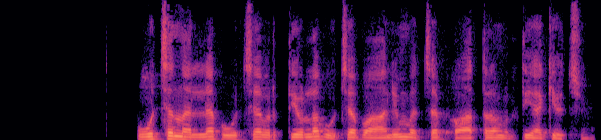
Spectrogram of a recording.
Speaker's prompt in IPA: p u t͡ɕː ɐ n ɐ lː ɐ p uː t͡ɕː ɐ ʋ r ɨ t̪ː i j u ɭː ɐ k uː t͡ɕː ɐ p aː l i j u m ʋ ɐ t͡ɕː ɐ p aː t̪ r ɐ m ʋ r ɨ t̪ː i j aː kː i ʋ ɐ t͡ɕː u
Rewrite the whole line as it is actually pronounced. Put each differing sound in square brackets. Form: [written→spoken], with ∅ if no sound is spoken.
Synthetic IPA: p [u→uː] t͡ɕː ɐ n ɐ lː ɐ p uː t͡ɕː ɐ ʋ r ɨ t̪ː i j u ɭː ɐ [k→p] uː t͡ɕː ɐ p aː l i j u m ʋ ɐ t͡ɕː ɐ p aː t̪ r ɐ m ʋ r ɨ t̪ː i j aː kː i ʋ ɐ t͡ɕː u

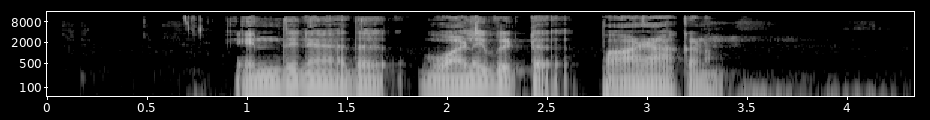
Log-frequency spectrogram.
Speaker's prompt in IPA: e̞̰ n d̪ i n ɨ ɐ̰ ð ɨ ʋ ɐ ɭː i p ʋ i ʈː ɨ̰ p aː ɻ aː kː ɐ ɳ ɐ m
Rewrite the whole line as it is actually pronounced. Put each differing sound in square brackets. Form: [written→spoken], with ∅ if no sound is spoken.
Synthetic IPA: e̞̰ n d̪ i n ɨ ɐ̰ ð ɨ ʋ ɐ [ɭː→ɭ] i [p→∅] ʋ i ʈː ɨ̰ p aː ɻ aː kː ɐ ɳ ɐ m

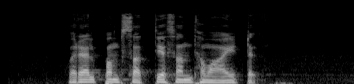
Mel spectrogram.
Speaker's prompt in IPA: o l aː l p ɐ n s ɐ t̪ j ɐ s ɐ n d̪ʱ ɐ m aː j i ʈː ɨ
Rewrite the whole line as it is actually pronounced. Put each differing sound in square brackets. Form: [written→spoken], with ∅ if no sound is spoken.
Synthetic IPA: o [l→ɾ] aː l p ɐ [n→m] s ɐ t̪ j ɐ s ɐ n d̪ʱ ɐ m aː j i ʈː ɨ

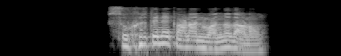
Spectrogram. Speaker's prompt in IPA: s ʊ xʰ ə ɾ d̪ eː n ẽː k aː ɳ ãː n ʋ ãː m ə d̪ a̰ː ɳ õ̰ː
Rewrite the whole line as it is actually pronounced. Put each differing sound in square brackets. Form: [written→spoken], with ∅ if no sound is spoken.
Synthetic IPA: s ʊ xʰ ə ɾ [d̪→t̪] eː n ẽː k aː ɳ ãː n ʋ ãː [m→n] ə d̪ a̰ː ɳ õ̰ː

